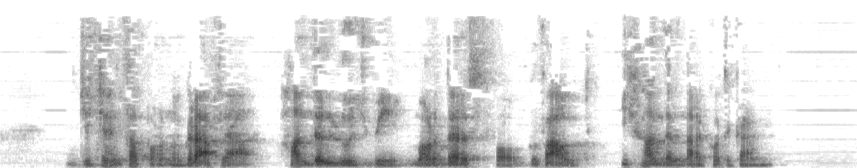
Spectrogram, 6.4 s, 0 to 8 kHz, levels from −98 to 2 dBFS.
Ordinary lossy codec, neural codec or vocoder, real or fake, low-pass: MP3, 32 kbps; vocoder, 22.05 kHz, 80 mel bands, HiFi-GAN; fake; 7.2 kHz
